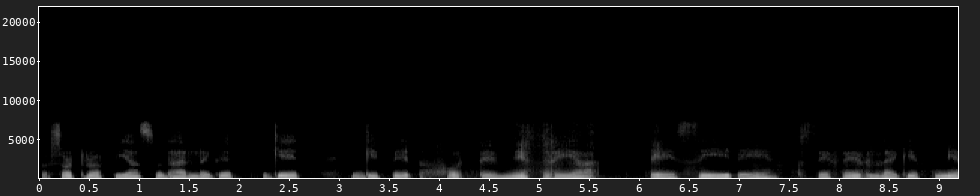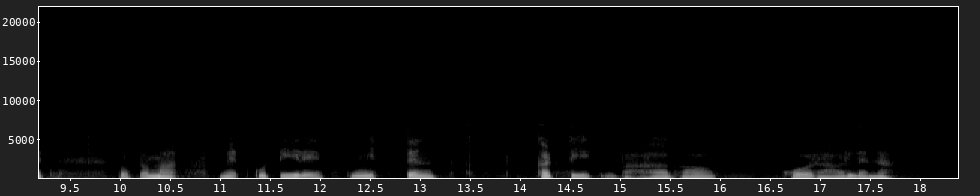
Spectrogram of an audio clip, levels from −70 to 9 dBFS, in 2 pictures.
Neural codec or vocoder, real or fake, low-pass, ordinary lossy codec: codec, 24 kHz, 0.5 kbps, DualCodec; fake; 7.2 kHz; none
